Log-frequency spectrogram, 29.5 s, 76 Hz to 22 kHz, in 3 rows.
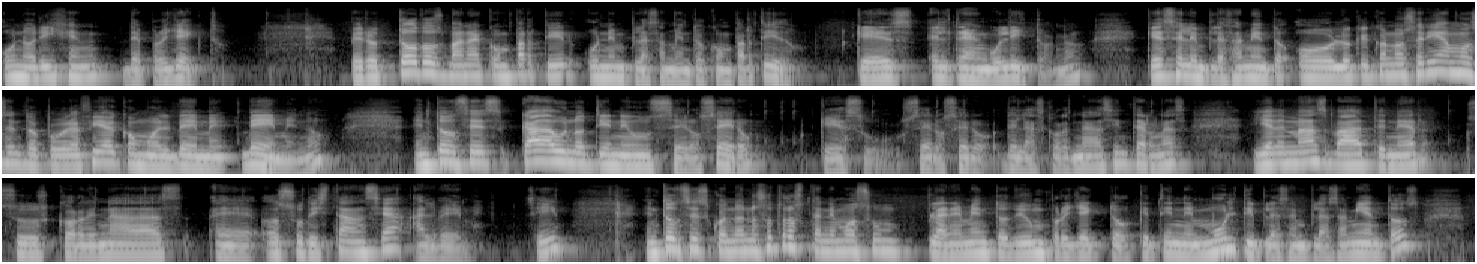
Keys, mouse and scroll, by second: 0.8 click, 1.4 click, 2.6 y, 3.3-4.4 drag, 5.0 click, 9.2-11.0 typing, 9.7 click, 11.4 click, 12.6 r, 14.1 click, 14.7 click, 15.0 click, 15.4 click, 15.8 click, 16.1 click, 16.6 click, 16.9 click, 18.7 p, 19.4 click, 20.2 click, 21.2 click, 21.8 click, 23.3 click, 24.3 click.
